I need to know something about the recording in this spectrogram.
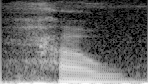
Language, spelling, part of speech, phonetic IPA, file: Adyghe, хьау, adverb, [ħaw], Haw.ogg
- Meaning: no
